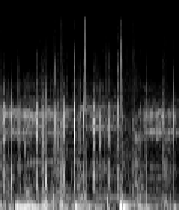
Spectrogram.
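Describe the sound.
Sheep bleating in a block-building crafting video game, heard as short, repeated bleats among steady clicking and tapping from gameplay, with a low hum under part of it.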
